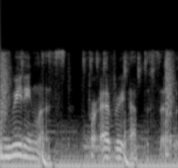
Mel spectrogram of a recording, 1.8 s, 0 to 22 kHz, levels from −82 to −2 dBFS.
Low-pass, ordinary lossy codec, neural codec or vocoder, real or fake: 7.2 kHz; Opus, 24 kbps; none; real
